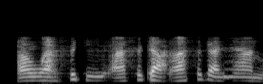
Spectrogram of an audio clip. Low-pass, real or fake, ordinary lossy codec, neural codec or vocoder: 3.6 kHz; fake; none; codec, 24 kHz, 1 kbps, SNAC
